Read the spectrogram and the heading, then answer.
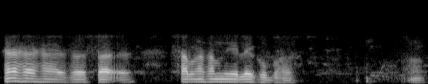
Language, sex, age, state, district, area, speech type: Bengali, male, 30-45, West Bengal, Darjeeling, rural, conversation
